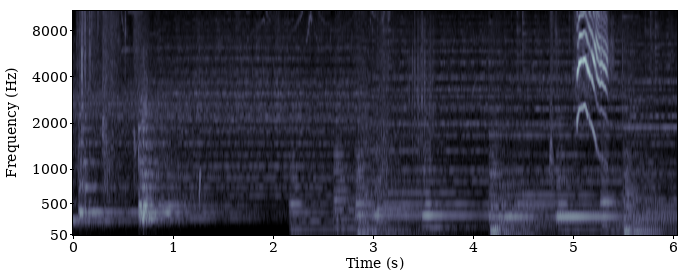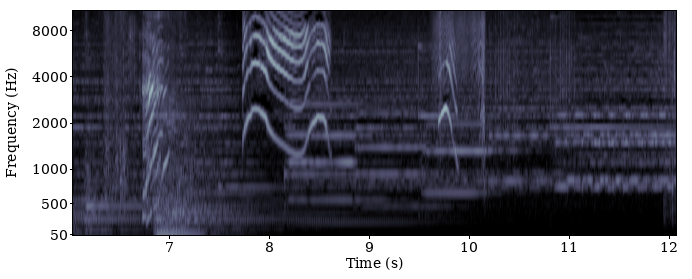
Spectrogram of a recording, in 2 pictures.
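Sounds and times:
background music: 0:00.0 - 0:12.0
squeaky cartoon character vocalizations: 0:05.0 - 0:05.4, 0:06.8 - 0:07.1, 0:07.7 - 0:08.7, 0:09.6 - 0:10.2.

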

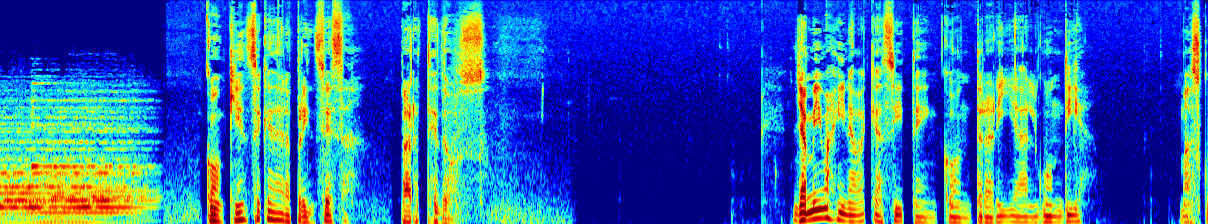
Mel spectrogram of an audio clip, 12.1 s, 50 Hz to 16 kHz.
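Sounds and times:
narrator speaking: 0:02.0 - 0:05.0, 0:11.8 - 0:12.0
faint clicks: 0:07.2 - 0:07.9.

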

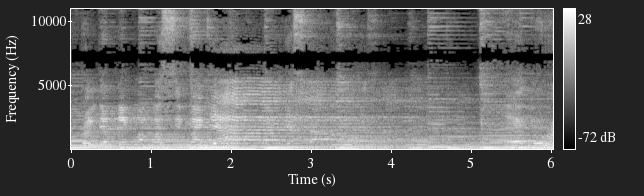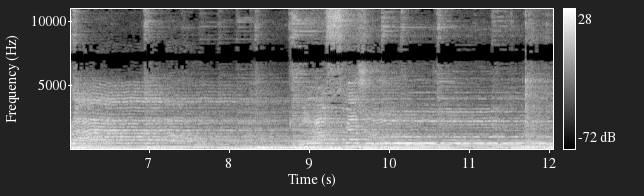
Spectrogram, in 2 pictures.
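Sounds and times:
electric guitar: 0:00.0 - 0:12.0
live band playing: 0:00.0 - 0:12.0.

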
